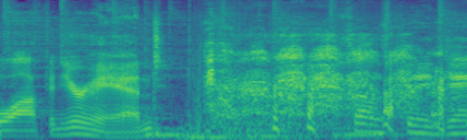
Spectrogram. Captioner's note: laughs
